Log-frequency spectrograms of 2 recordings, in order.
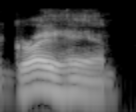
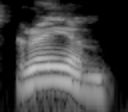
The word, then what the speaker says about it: Graham: not biscuits Graham Graham no no they would pronounce a grayham Graham Graham it's the name it's Gram Gram yeah it's a a normal Christian name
